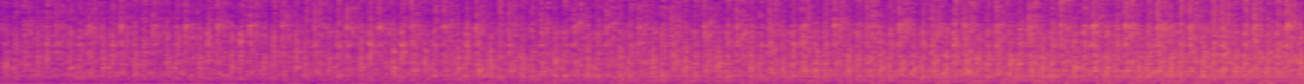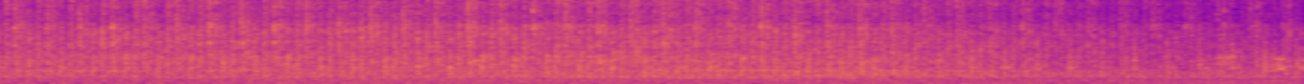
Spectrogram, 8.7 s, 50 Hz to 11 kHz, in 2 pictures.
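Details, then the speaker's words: Barn-find John Deere 630 tractor, just started on first try at about half throttle with a little choke, good oil pressure. Sharp, regular ticking of about 140 a minute, locked to the idle; exhaust manifold leak suspected. "Sounds like we got a little bit of a ticking noise, too. Could be a manifold leak. That's kind of what it sounds like."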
